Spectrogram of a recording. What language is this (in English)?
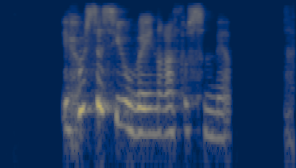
Kabyle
